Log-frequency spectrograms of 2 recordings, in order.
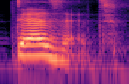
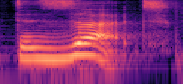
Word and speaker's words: desert: type of word and it's all in the syllable stress we have desert data desert this is you know an area of land that doesn't have a lot of water then we've got the verb dessert dessert exactly like dessert right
